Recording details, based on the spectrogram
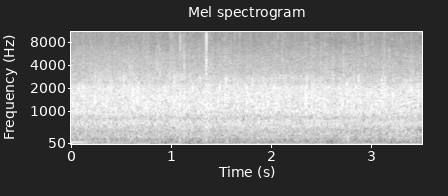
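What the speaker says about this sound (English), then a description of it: "Can you give them both a round of applause?" An audience at a nursing white coat ceremony breaks into a sustained round of applause, a dense and even patter of many hands throughout with no talking.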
